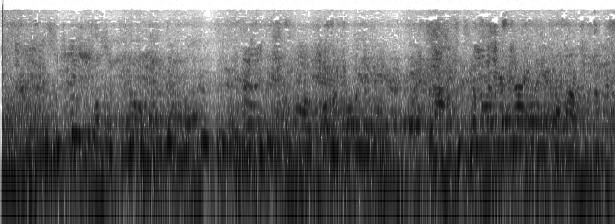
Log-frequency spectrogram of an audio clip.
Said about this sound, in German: Im Hintergrund hört ihr schon der Utrecht-Marathon hat begonnen. Die ganzen Leute, die den Halbmarathon laufen, äh, für die geht es jetzt los.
